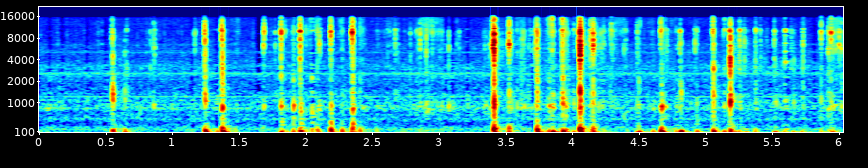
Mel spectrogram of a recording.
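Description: Bare fingertips tap rapidly on a backlit laptop keyboard with plastic keycaps. Quick, irregular bursts of short clicky taps carry a dull low thump under a bright tick, each dying away almost at once. Brief pauses separate the flurries.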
